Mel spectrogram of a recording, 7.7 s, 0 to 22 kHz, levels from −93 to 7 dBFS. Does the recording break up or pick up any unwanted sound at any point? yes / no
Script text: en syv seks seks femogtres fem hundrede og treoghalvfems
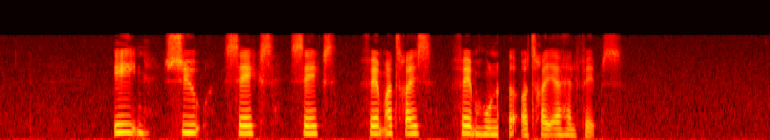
yes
